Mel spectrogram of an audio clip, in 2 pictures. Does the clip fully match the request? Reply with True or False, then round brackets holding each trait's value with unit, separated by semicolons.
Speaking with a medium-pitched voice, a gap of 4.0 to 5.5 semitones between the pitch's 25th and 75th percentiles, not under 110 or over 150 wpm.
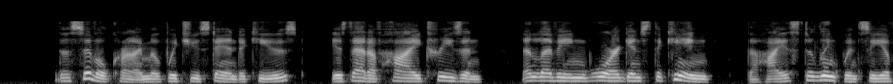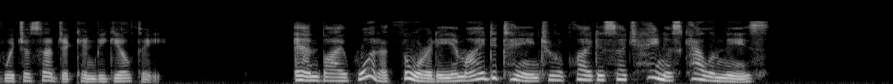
True (155 Hz; 4.8 semitones; 140 wpm)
